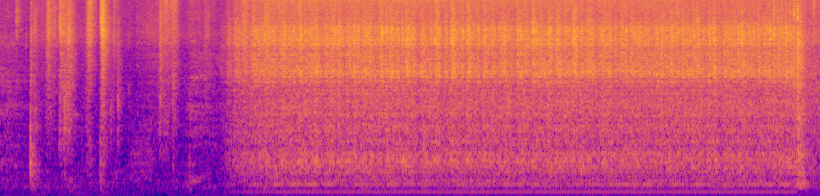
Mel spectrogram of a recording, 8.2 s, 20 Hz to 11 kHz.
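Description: A small lathe cuts a shallow recess of about 10-15 thou into a model garden-railway carriage wheel. After a few light knocks, a steady, loud machining whine and hum runs for several seconds.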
